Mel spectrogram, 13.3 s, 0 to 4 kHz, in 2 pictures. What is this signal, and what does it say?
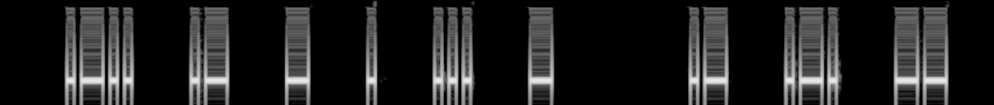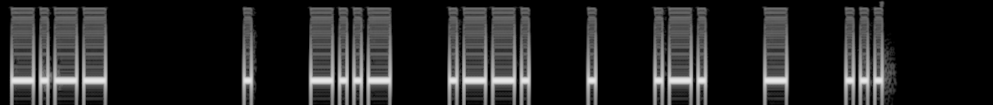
Morse code, heard as a keyed tone, about 25 wpm, spaced as for 15 wpm, 550 Hz. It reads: LATEST ARMY EXPERTS
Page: news-headlines-in-morse-code-at-15-wpm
